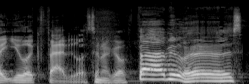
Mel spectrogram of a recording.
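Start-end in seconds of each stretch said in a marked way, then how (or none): 1.3-2.4 loud, high, drawn-out camp exclamation; jesting. Retold or imitated. Joking with friends while dressed up for a skit, jesting. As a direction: stretch it out big and high, hamming it up. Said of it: "I do it in a jesting manner".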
